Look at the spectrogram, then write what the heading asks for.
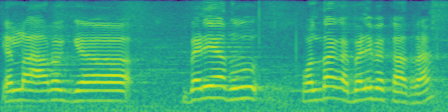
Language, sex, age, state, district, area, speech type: Kannada, female, 60+, Karnataka, Koppal, rural, spontaneous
